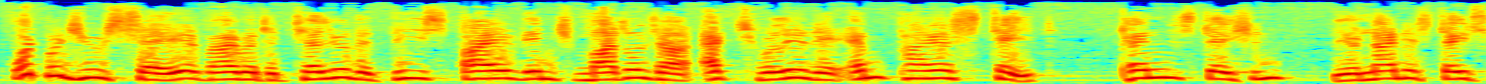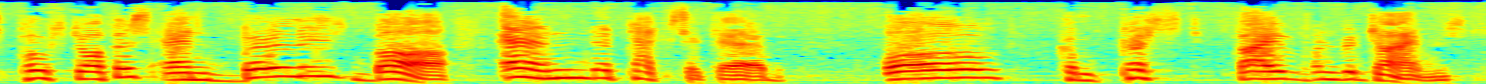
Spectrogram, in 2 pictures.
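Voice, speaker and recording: An actor playing a brash, commanding newspaper editor who talks in punchy orders, in 1950s radio drama style. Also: male voice, high-pitched, lively intonation, measured pace, breathy edge, heavily acted. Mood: brisk, triumphant. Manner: bossy, punchy, wisecracking. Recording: muffled old-time radio recording.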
